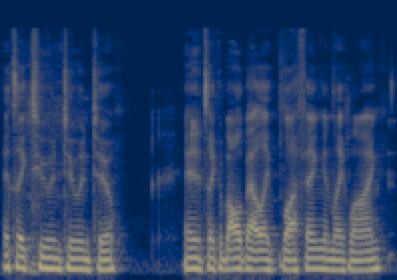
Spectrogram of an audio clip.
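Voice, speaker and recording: A man co-hosting a comedy podcast in casual chat, rambling with lots of "like" fillers and dry, deadpan jokes. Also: on the low side, fairly quick. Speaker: podcast co-host.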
